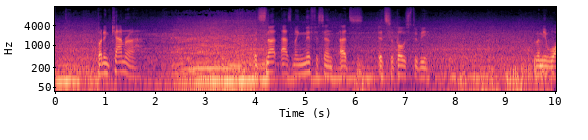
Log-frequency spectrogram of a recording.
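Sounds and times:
street traffic: 0.0 - 10.0
motor scooter engine passing: 1.8 - 4.8.

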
